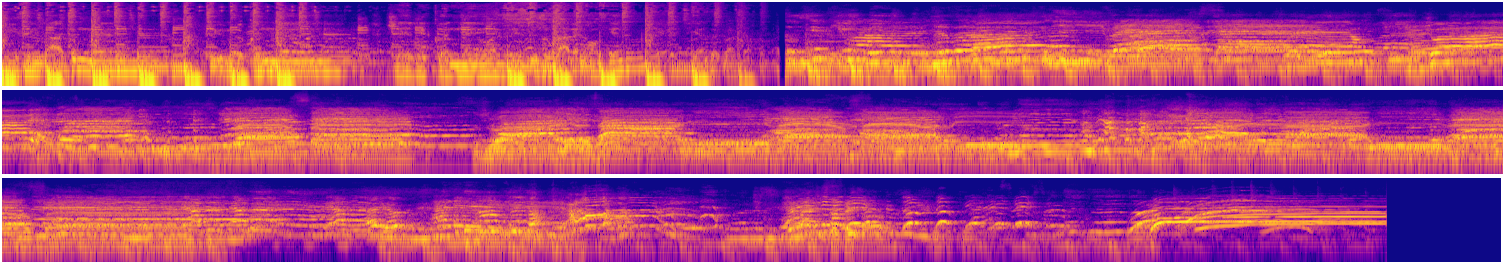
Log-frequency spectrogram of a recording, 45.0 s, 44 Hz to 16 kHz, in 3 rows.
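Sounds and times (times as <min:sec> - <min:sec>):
choir singing: 0:07.9 - 0:39.4.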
